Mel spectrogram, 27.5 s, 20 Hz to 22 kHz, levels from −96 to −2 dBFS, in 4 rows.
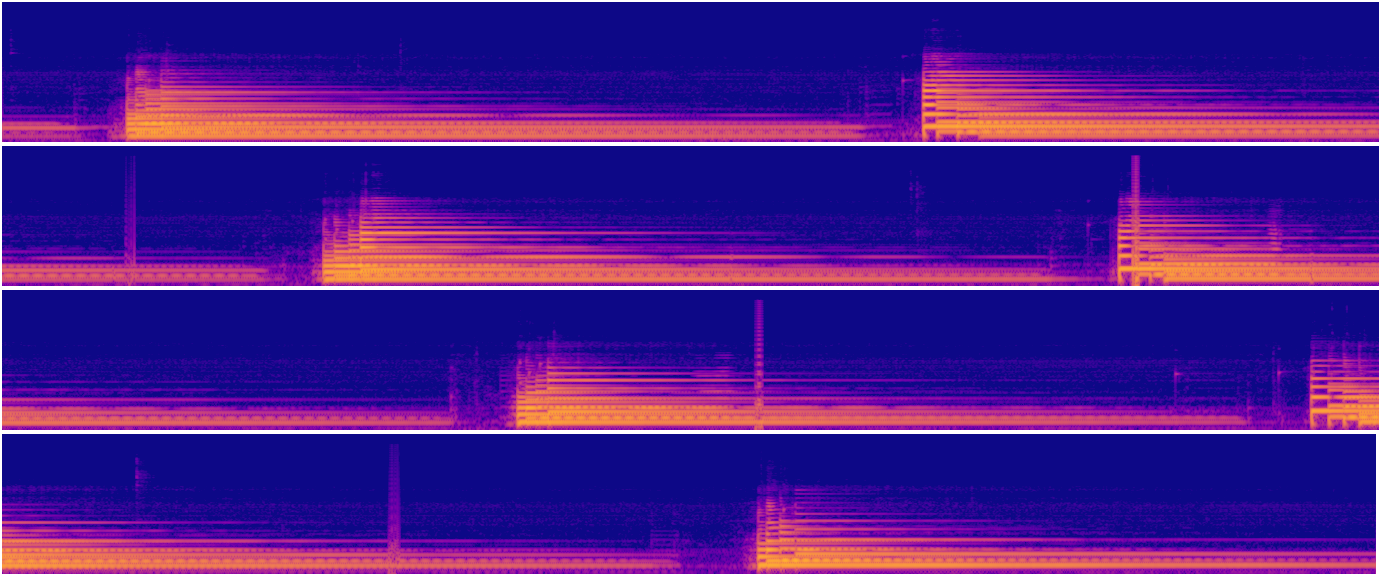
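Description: A music clip with compressed frames skipped at 7.43 s and 13.42 s. Each time, the music jumps forward by roughly a tenth of a second. That fits about four 23.2 ms frames lost or rejected by the decoder.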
